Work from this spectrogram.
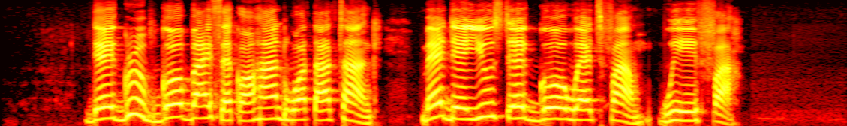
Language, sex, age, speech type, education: Nigerian Pidgin, female, 30-45, spontaneous, tertiary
